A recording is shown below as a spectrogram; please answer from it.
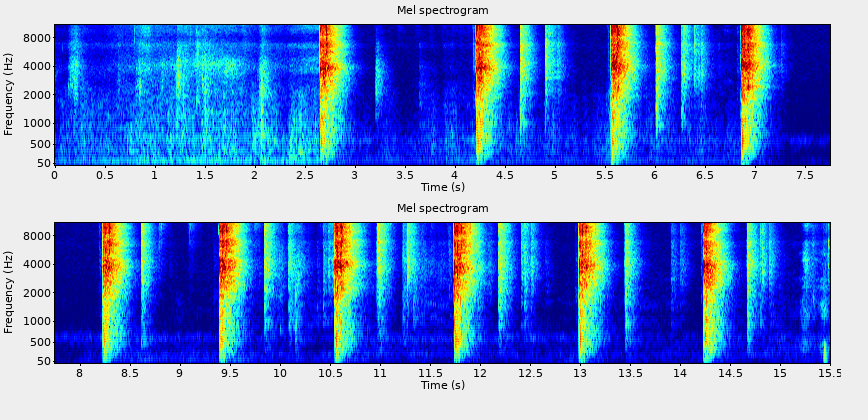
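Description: An airsoft pistol running on green gas fires BBs in a string of about a dozen sharp, loud, close shots at uneven intervals, with a faint low hum before the first shots.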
